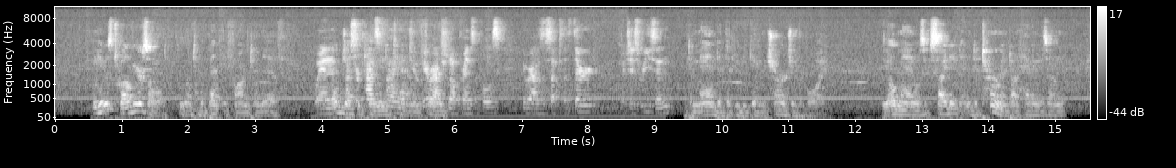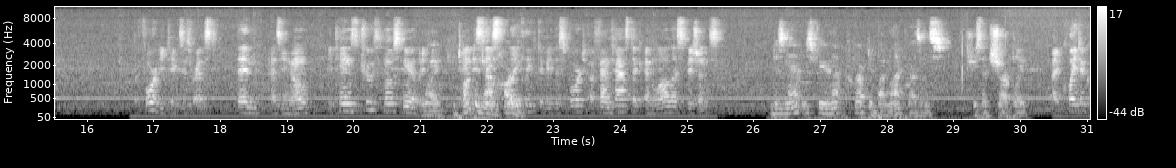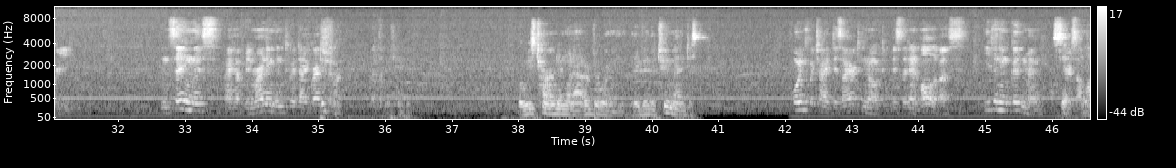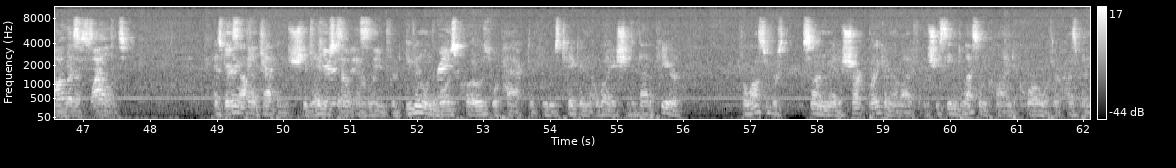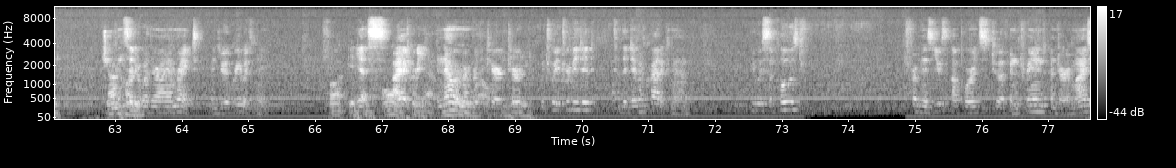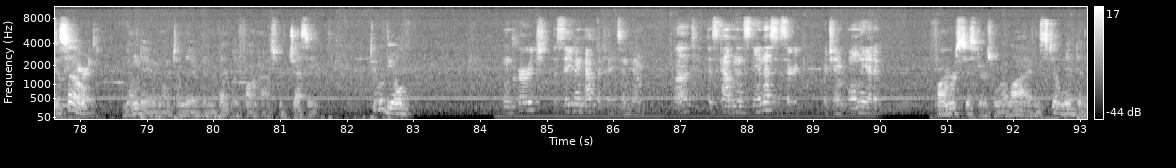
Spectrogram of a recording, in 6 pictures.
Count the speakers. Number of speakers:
two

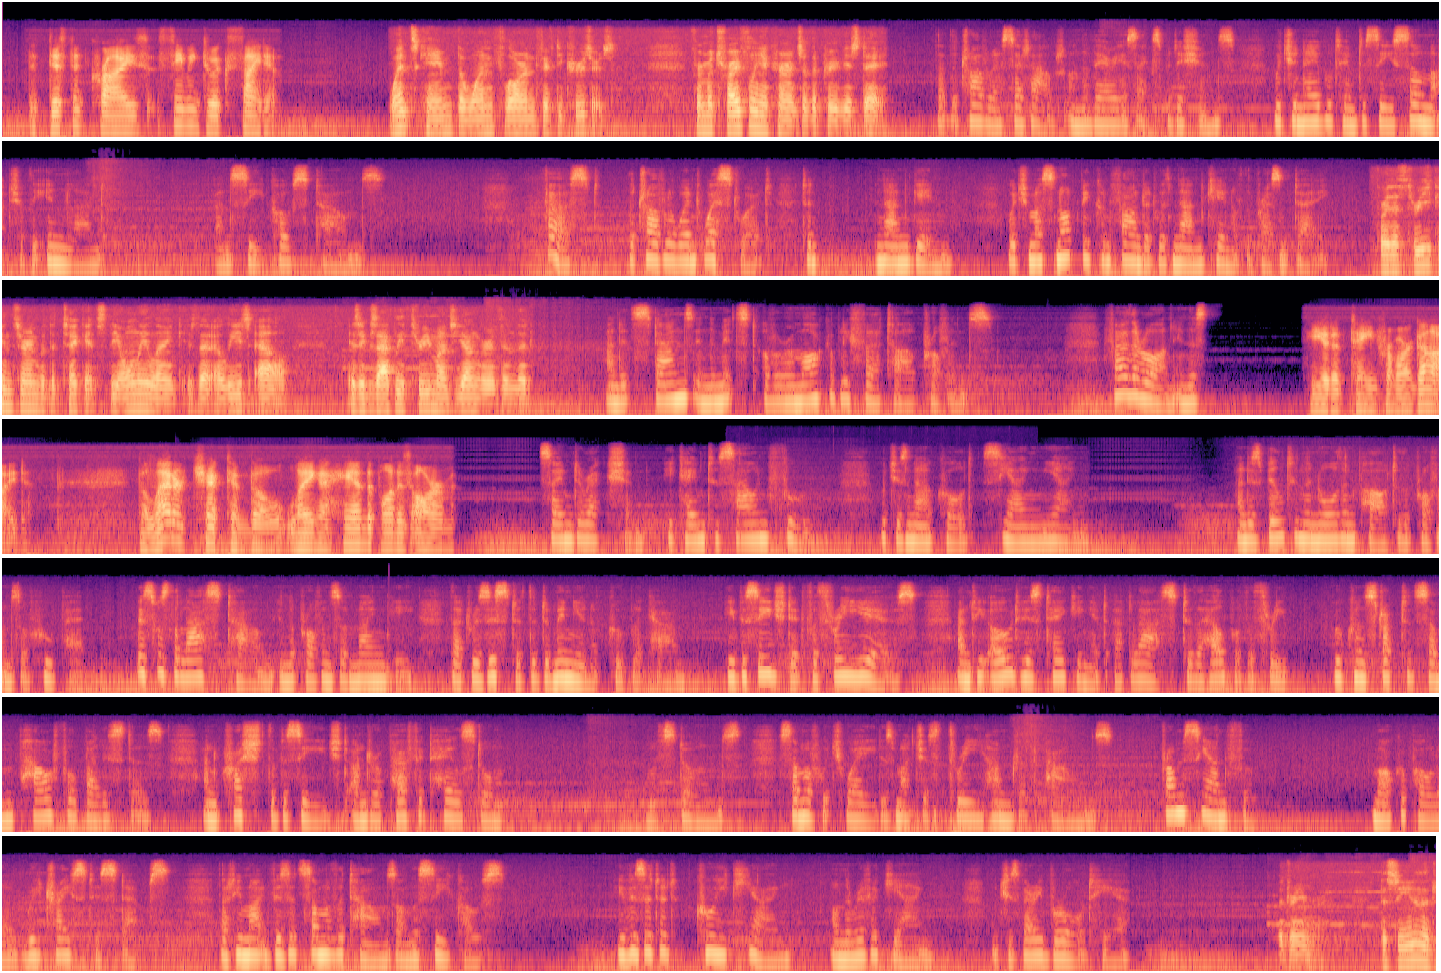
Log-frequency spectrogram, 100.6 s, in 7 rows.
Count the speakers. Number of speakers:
three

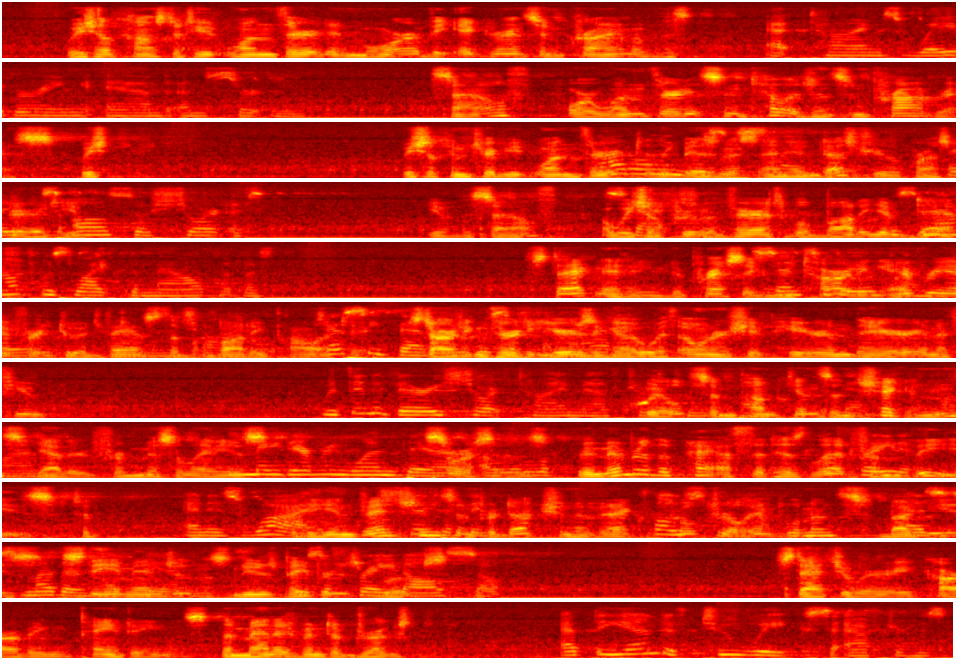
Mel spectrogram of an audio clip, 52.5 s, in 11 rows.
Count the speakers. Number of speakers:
two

